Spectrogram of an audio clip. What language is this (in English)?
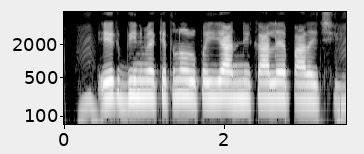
Maithili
